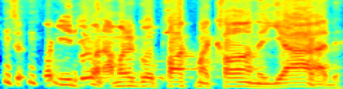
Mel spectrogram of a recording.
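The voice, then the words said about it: Put-on New England accent. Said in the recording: “You get that northeast and you get that pap ... Throw that New England accent into pop.”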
